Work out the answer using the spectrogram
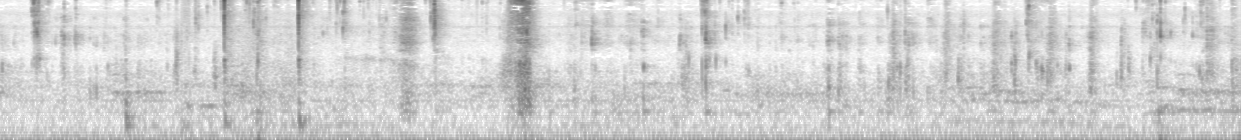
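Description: Close-miked eating: a mouthful of kadhi chawal (rice in yoghurt curry) being chewed, with wet mouth clicks and a few crunches, and fingers mixing the rice in a steel plate. The loudest crunch comes about five seconds in, over a steady low hum.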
